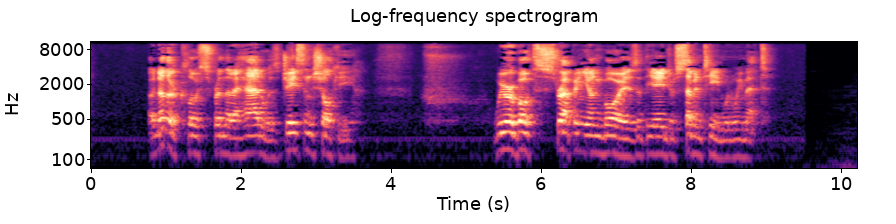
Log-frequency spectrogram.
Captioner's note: sigh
